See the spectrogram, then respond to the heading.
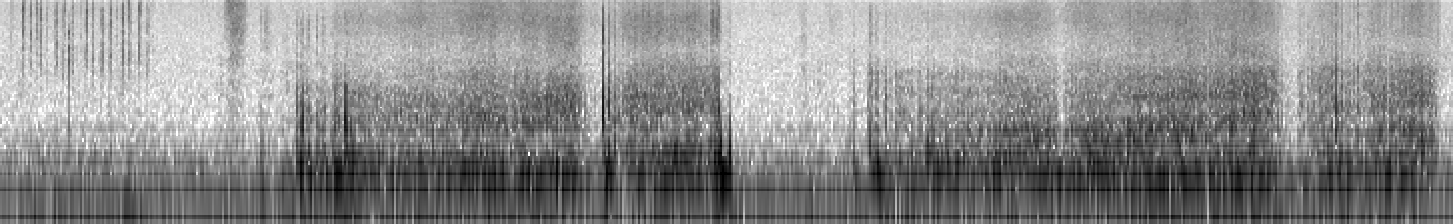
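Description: Fingertips or nails slowly scratch across the soft blue microsuede or velvet-like upholstery on the top of a large padded ottoman, leaving visible parallel trails in the nap. The sound is a quiet, low, muffled scratching and rustling, with a steady low hum beneath it and a few brief, slightly louder swipes.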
